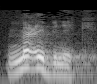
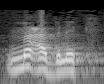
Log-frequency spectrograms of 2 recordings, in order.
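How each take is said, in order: First: The first word ends with an 'i' vowel. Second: The first word ends with an 'a' vowel. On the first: The word is treated as fixed, with a linking vowel. "يكسر لالتقاء الساكنين" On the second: The word is treated as an inflected adverb. "مع مفتوحة وليها ساكن وهو الباء"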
